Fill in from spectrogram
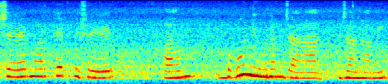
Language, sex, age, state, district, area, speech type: Sanskrit, female, 18-30, Kerala, Palakkad, urban, spontaneous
